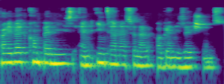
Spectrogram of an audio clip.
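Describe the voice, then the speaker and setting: The voice has a dark, mellow tone and a French accent. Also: man. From France. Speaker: tech company CEO. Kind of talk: interview. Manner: halting, many fillers.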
